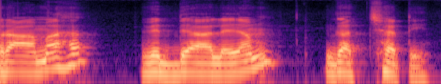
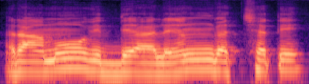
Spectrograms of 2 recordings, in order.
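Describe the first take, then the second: First: रामः, विद्यालयं, गच्छति each set apart by clear pauses; separate words. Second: रामो विद्यालयं गच्छति run together with no pauses between words; joined reading. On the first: Teacher reads रामः विद्यालयं गच्छति word by word with pauses. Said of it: "जब प्रथम वाला पढ़ेंगे". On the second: Teacher reads रामो विद्यालयं गच्छति as one joined phrase. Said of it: "दोनों के पढ़ने की शैली में अंतर होगा". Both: Shown as a demonstration.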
